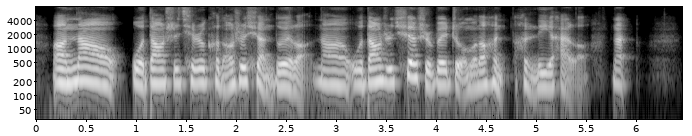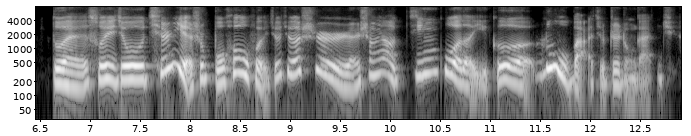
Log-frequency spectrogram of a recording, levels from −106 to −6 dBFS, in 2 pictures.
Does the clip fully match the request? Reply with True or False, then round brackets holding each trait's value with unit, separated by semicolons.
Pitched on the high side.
True (195 Hz)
